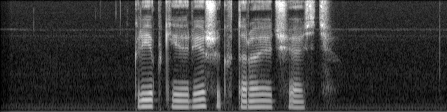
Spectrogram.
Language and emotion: Russian, neutral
